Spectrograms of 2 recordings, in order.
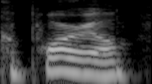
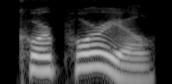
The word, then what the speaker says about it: corporeal: we know because we said caporeal. But you know what? Let's let's see how to say it. Let's use this little definitioning. I'd say pronunciation pronunciation. Let's get it right. Corporeal. Caporeal. Caporeal. So I was right.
